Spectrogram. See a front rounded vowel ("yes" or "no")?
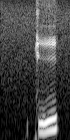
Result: no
